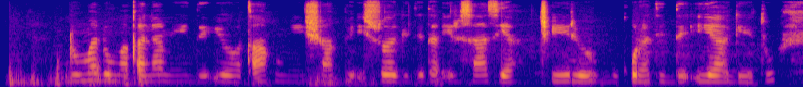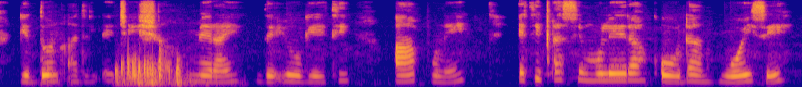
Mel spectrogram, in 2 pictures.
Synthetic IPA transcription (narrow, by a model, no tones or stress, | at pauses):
d̪ʊmːɐd̪ʊmːɐkʼɐlɐmeːd̪ɛʔɪjot̪ʼaːfʊmiːʃːaːpːɛɪsːɔjɡɪd̪ɪd̪ɐʔɪɾsaːsɪjɐ | t͡ʃʼiːɾɪjɔbʊkʼʊɾɐt̪ɪd̪ɛʔɪjaːɡe̞ːt̪ʊɡ̥ɪd̪ːɔnɐ̰d̪ɪlʔɛt͡ʃʼḭːʃːɐmɛɾɐj | d̪ɛʔɪjoːɡe̞ːt̪ʰɪ | aːpːʊnɛ | ɛt̪ɪkʼɐsːɪmʊleːɾɐkʼo̞ːd̪aːnwɔjsɛ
